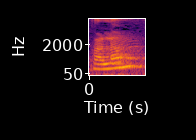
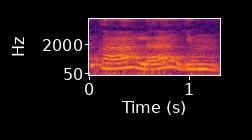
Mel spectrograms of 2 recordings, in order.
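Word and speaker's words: कलम: ம் அப்படின்னு படிக்கணும் சோ இது வந்து க ல ம் அப்படின்னு நம்ம படிக்கணும் படிக்கிறோம்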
